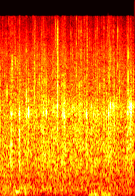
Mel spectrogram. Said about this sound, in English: if you're gonna clap, you gotta go all in.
